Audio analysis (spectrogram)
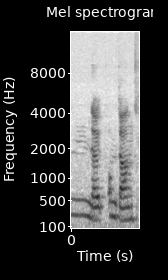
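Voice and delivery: ordinary talk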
